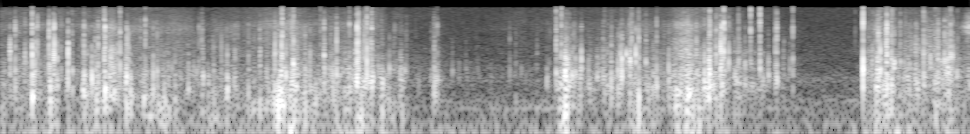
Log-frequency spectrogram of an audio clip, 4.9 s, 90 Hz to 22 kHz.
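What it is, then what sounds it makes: Cellophane-wrapped paper plates. Skull-shaped paper plates, about 20 cm across and sealed in a clear plastic cellophane bag, are held in both hands, squeezed, rubbed, crinkled with the fingertips and turned edge-on. Bright, dense crackling crinkles come in bursts, with brief quieter pauses around the middle and near the end.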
